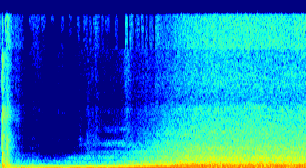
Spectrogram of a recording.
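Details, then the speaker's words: RV rooftop air conditioner after the two fan bolts that had fallen out of their rubber grommets were refitted: it spins up to a smooth, steady low hum with even airflow, and the rumbling and vibration are gone. "sounds beautiful so I would say that is fixed so this is hand from the best family Outdoor Show I just fixed that rumbling noise in my RV's AC"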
